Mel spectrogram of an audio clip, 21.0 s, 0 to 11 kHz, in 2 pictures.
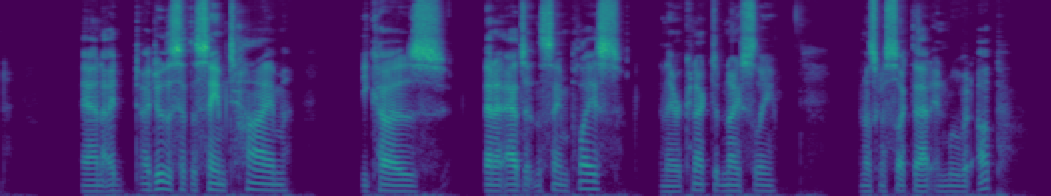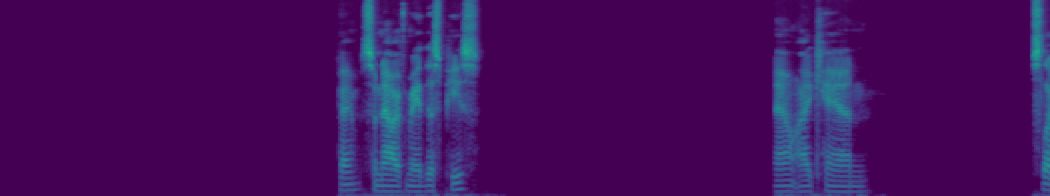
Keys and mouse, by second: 1.1-5.0 middle drag, 5.3 middle click, 9.1 g, 9.1 z, 10.6 click, 12.4-14.2 middle drag, 15.2 middle click, 15.8 typing, 18.1 click, 18.3 typing, 19.5 click, 20.2 shift+click.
